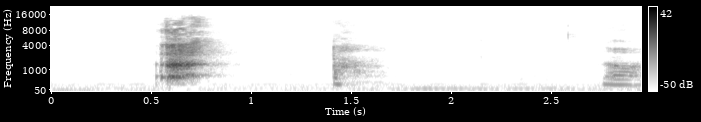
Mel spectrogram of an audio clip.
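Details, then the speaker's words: Hiccups induced by burping after gulping a drink: three abrupt, sharp hiccups over about three seconds, the first loudest, in a quiet room. "The rest of it got stuck, I think. These hiccups are just all burp induced."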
